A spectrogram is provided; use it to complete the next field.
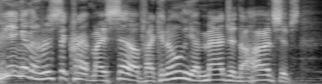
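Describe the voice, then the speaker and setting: Using a put-on character voice at a middle pitch, the speaker goes at a very fast pace over faint music in the background. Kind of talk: aristocratic, formal. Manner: haughty, villainous.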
